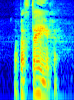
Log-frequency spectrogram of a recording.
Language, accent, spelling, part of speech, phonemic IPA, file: French, Canada, appartinrent, verb, /a.paʁ.tɛ̃ʁ/, LL-Q150 (fra)-appartinrent.wav
- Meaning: third-person plural past historic of appartenir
